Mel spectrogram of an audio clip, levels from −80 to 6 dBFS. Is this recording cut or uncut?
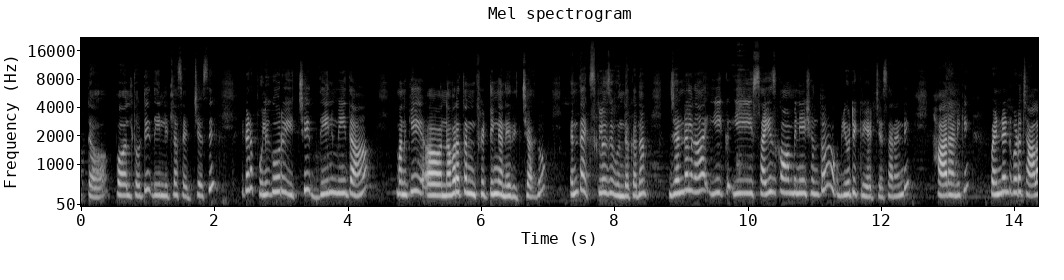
uncut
